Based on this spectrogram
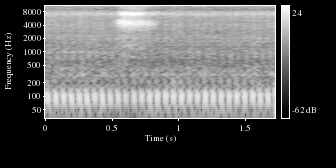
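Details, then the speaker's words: Yamaha Mio Sporty scooter, single cylinder, rebuilt with a 54mm touring set and ported intake, at idle after a higher-compression setup that ran hot and knocked was swapped out: even steady thump, no knock or tick, noise gone. "Yan, mas panatag na ako dito ngayon. Wala nang ingay oh."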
